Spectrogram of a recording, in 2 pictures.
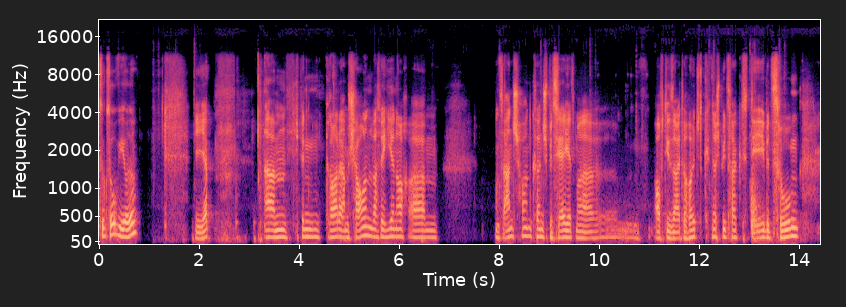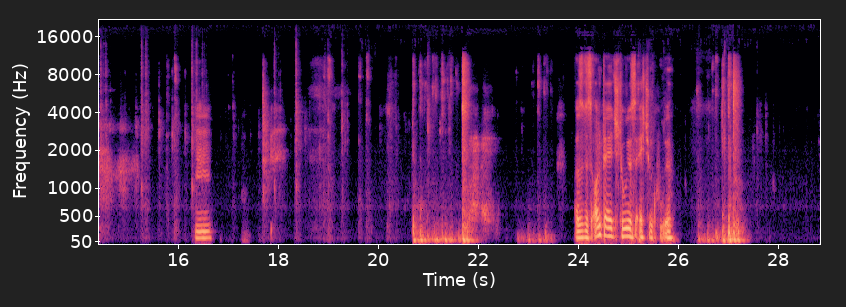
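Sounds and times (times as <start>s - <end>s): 
speech: 0.0s - 6.8s, 7.9s - 14.4s, 16.4s - 16.8s, 24.0s - 26.0s
loud computer keyboard typing: 1.0s - 3.4s, 7.5s - 22.0s, 22.8s - 23.6s, 26.4s - 28.1s.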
